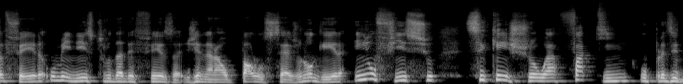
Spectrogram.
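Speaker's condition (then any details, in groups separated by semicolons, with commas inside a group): No condition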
